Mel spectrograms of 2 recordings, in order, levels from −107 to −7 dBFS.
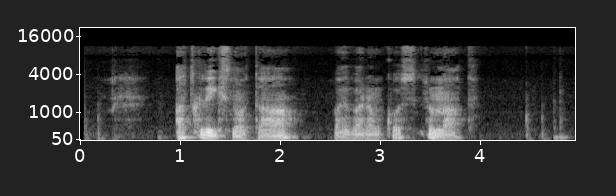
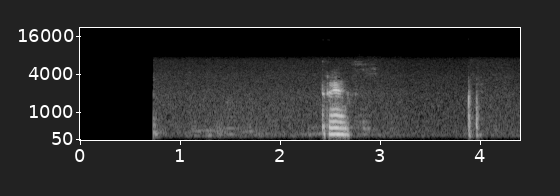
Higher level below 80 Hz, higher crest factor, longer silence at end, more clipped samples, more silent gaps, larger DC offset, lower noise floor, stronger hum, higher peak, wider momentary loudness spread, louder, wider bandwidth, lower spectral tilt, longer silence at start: first, -46 dBFS vs -88 dBFS; about the same, 22 dB vs 26 dB; second, 0.1 s vs 0.45 s; neither; neither; neither; second, -57 dBFS vs -67 dBFS; neither; first, -8 dBFS vs -12 dBFS; second, 12 LU vs 29 LU; first, -29 LUFS vs -33 LUFS; first, 11.5 kHz vs 7.2 kHz; first, -6.5 dB/octave vs -3 dB/octave; first, 0.95 s vs 0.7 s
